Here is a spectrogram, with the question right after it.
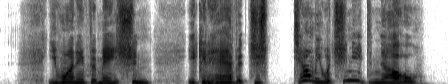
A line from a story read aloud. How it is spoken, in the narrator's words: Ronnie desperately offered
